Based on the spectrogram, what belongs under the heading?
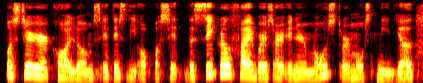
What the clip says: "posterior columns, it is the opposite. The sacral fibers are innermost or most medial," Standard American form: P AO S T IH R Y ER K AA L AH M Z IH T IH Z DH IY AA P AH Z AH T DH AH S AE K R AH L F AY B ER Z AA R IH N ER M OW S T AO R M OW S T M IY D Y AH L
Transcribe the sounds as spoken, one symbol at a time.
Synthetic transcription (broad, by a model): P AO S T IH R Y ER K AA L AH M S IH T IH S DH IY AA P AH S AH T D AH S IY K R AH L F AY B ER S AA R IH N ER M OW S T AO R M OW S T M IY D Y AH L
